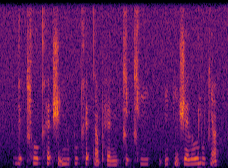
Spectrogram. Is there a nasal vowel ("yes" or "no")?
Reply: yes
